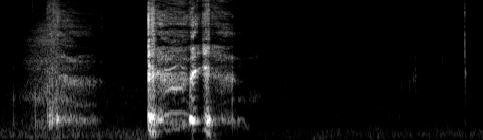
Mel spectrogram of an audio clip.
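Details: Adult woman with cystic fibrosis has a short fit of about four harsh, wet coughs with a throat clear, typical of her chronic productive cough.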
